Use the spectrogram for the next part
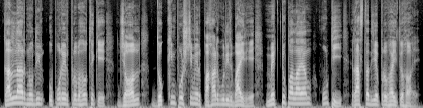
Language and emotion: Bengali, neutral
